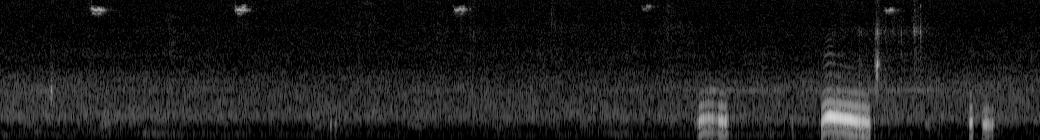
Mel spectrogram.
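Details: Mourning dove giving low, hollow cooing notes late in the recording: a short soft coo, then a loud drawn-out rising-and-falling woo, then another brief coo, after long quiet stretches with faint high ticks.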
